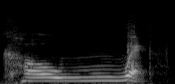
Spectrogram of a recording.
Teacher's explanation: the word quick is pronounced with a k and a strong W sound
